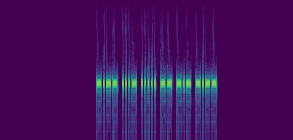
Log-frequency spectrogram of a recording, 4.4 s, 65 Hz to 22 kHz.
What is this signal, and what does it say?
Morse code, heard as a keyed tone, about 46 wpm, 700 Hz. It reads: YV5MKY
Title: DXCC-100 Call Signs - 6 Characters - Repeated 3x - 50wpm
